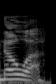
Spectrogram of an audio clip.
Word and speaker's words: quinoa: Quinoa. – It's quinoa. – They don't even know what it is. – Q-U-I-N-O-A.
